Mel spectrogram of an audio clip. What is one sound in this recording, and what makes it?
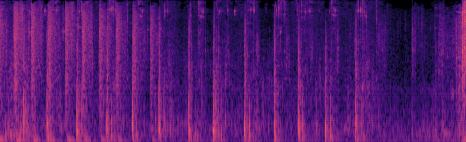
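Quick footsteps run over hard stone.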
